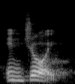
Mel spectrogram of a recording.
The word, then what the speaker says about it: enjoy: right enjoy enjoy and the stress in enjoy is on the second syllable so yes enjoy enjoy and then what else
